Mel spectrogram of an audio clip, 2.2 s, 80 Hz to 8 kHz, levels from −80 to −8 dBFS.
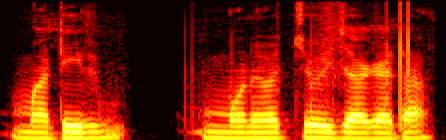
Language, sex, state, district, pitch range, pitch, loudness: Bengali, male, Tripura, South Tripura, 125-130 Hz, 125 Hz, -20 LUFS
